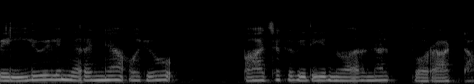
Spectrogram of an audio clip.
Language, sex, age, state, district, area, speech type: Malayalam, female, 18-30, Kerala, Kannur, rural, spontaneous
